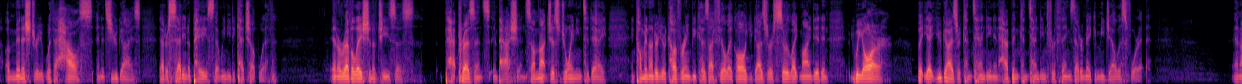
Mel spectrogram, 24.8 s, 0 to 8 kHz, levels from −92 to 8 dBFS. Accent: American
